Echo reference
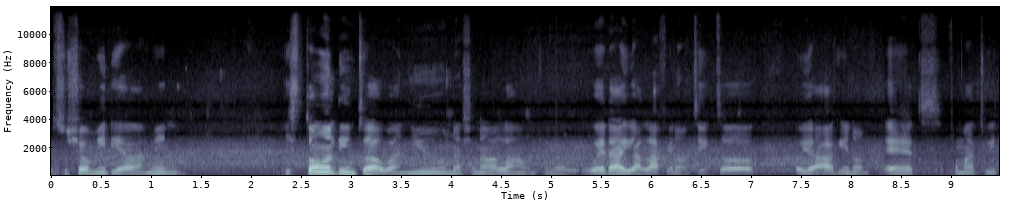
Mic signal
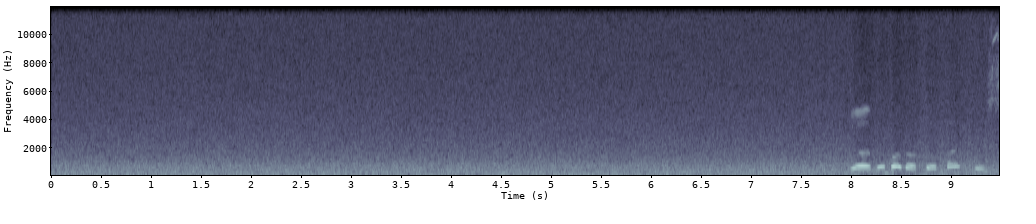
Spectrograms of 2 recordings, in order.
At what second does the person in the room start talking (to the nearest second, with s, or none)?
8 s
